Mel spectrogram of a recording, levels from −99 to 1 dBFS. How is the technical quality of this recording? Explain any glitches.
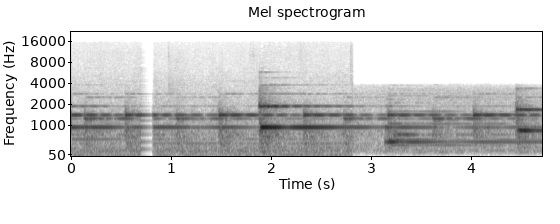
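The recording has three glitches: two brief network disruptions near the start and a drop in fidelity for the last stretch.

From 0.69 to 0.83 s there is a call audio freeze. Packets were most likely delayed in transit and the jitter buffer ran dry. The receiver stretched the last sound into a fading buzz or hiss for about 115 ms, then resumed where it stopped. Nothing is lost, but playback now runs 115 ms later.

Around 0.95 to 0.98 s there is short concealed packet loss. About 40 ms of audio never reached the decoder, and only about 12 ms was patched by extrapolating the preceding sound. Playback skips ahead by roughly 30 ms, recovering part of the earlier delay. This is heard as a quick smear or wobble.

At 2.81 s the input switched to a poorer device, most likely a different microphone or a headset call profile. There is no gap at the switch. 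From there to the end nothing above 3.8 kHz comes through, so the sound turns dull and boxy. The level drops by roughly 5 dB, and a new background noise sits about 35 dB under the signal.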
